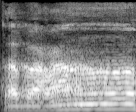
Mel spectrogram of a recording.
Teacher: عین وسط حلق سے نکالیں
